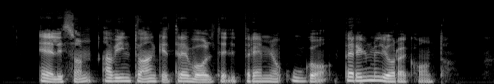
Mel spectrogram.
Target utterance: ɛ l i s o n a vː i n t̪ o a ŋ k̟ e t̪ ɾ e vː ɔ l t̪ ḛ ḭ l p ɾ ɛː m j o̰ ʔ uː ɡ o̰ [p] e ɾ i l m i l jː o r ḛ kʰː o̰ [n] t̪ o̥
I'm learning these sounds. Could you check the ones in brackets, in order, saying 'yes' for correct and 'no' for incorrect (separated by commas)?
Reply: yes, yes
